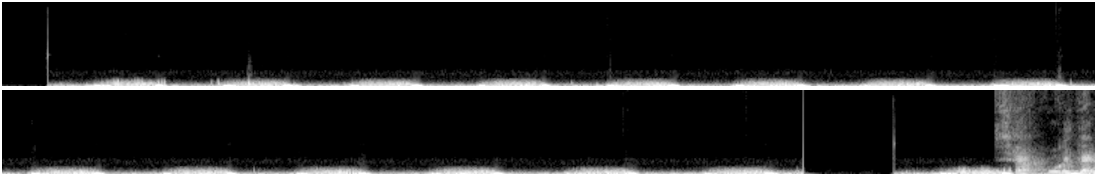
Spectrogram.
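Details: Mitral regurgitation holosystolic murmur.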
